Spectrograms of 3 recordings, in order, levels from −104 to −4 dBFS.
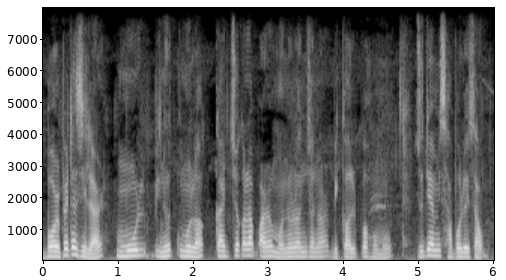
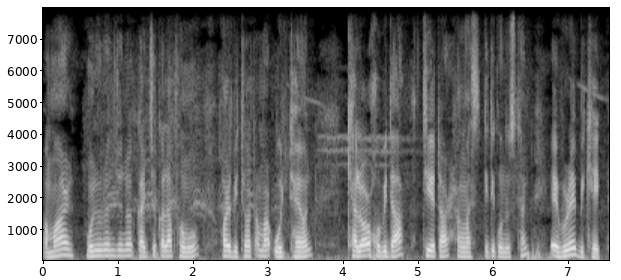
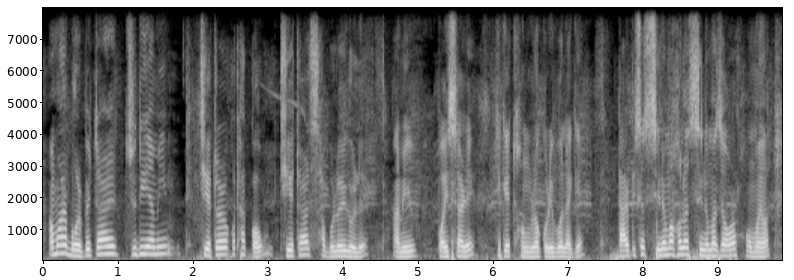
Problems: background conversations at intervals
